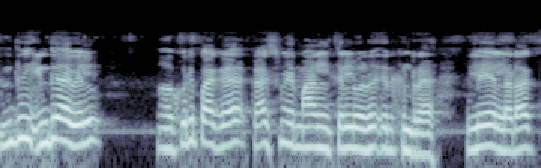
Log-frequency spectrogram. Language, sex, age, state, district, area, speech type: Tamil, male, 45-60, Tamil Nadu, Krishnagiri, rural, spontaneous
